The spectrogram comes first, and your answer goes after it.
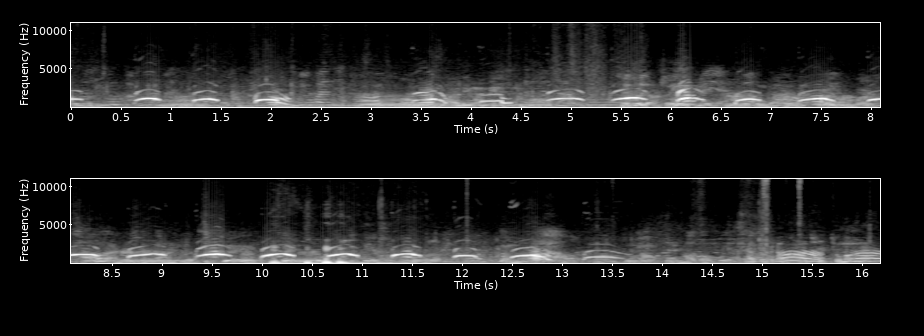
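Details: Male puppy asleep and dreaming, giving a long run of short, squeaky whimpers, each bending up then down in pitch, roughly one and a half per second, with soft low grumbles and breathing underneath.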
